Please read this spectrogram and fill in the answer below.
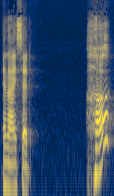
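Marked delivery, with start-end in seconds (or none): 1.7-2.2 huh jumps way up, then slow disbelief; a stunned, high-pitched huh, drawn-out question; incredulous. Retold or imitated. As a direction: sound baffled and thrown. Incredulous reply to absurd claim.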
